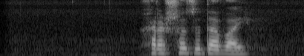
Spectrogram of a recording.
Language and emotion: Russian, neutral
